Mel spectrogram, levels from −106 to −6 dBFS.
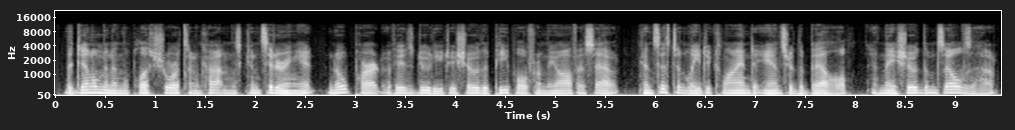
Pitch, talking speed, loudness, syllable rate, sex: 120 Hz, 215 wpm, -16 LUFS, 6.1 syllables/s, male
